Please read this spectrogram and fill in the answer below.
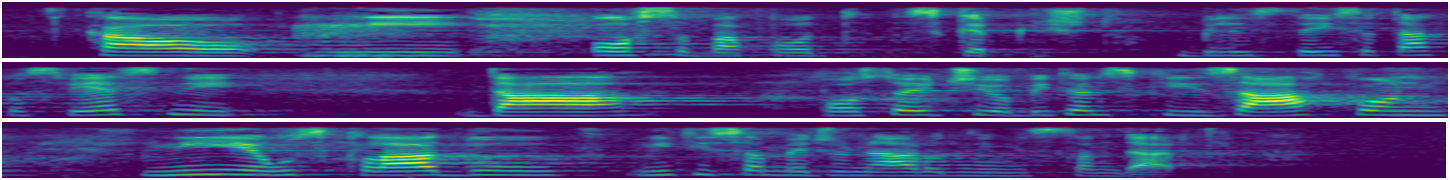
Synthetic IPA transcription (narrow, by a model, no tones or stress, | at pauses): kaonio̞so̞bapo̞d̪skr̩piʃt̪u̥bilist̪e̞ist̪o̞t̪ako̞sʋje̞sni | d̪apo̞st̪o̞jet͡ɕio̞biːt̪e̞ʎʲskizaːko̞nːije̞usklˠad̪unit̪isame̞d͡ʑunaːɾo̞d̪nimst̪and̪a̰ɾd̪ima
